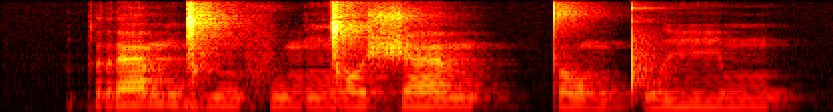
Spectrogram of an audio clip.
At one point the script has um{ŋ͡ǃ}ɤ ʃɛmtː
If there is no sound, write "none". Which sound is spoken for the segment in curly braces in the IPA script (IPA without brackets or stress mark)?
ŋ͡ǀ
